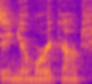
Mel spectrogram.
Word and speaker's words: Ennio Morricone: And as soon as they said it, yeah, it's Ennio Morricone.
